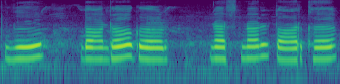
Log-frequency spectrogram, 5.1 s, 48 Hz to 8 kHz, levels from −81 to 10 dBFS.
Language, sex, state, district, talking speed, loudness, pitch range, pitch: Hindi, female, Madhya Pradesh, Umaria, 60 wpm, -12 LUFS, 220-235 Hz, 225 Hz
